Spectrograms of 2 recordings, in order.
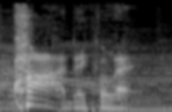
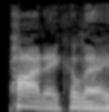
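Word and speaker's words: Pas-de-Calais: But thank you to Scott Martin for stepping up, at least, and reminding me that the S is silent in pas de Calais.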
